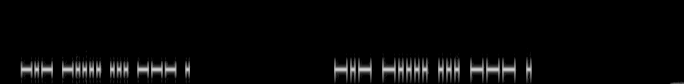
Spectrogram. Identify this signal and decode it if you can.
Morse code, heard as a keyed tone, about 38 wpm, 700 Hz. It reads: K6SOE K6SOE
